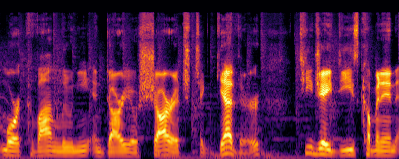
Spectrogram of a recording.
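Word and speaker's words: Šarić: last pick here Dario sarich shich excuse me that's how you do pronounce it shich he does have props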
